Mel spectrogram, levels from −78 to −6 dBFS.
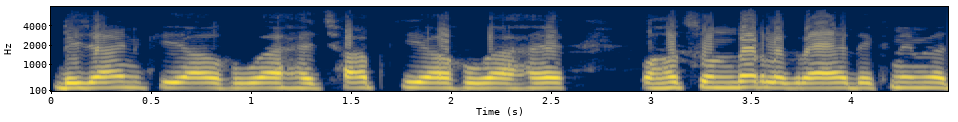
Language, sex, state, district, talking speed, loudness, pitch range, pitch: Hindi, male, Bihar, Purnia, 200 wpm, -15 LUFS, 175-185 Hz, 175 Hz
